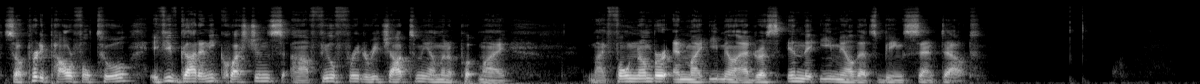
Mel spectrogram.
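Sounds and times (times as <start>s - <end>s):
computer mouse clicks: 10.4s - 11.3s.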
